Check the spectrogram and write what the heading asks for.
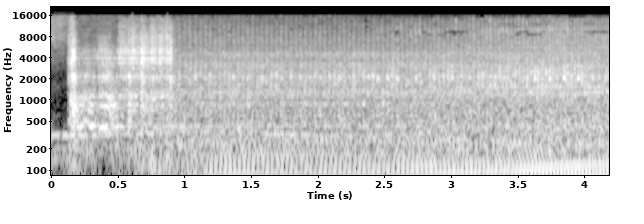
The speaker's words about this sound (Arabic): وانطلقت السيارة في الطريق المظلم نحو جريبو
